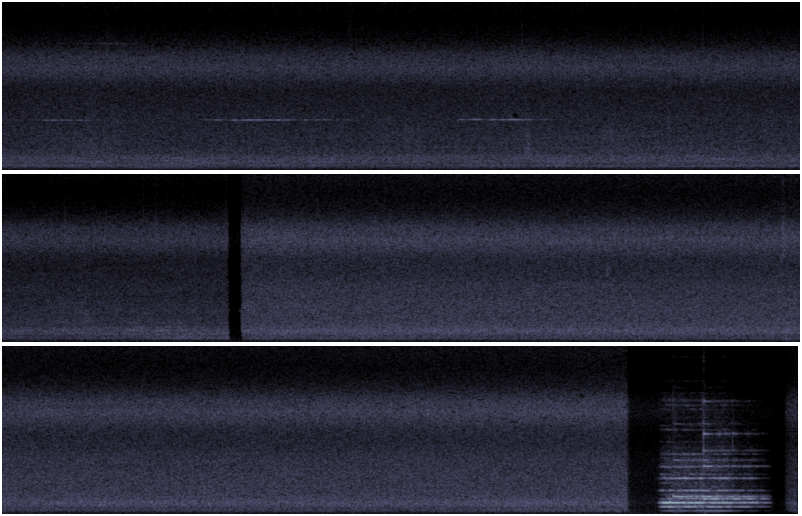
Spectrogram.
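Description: Steady, even hiss of background noise with no distinct events. It drops out briefly about ten seconds in and comes back slightly louder.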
